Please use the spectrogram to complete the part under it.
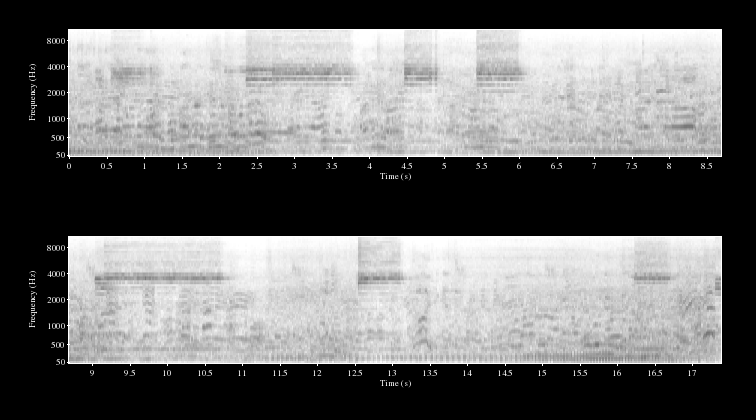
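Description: Several men and women talk over one another at a crowded counter.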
